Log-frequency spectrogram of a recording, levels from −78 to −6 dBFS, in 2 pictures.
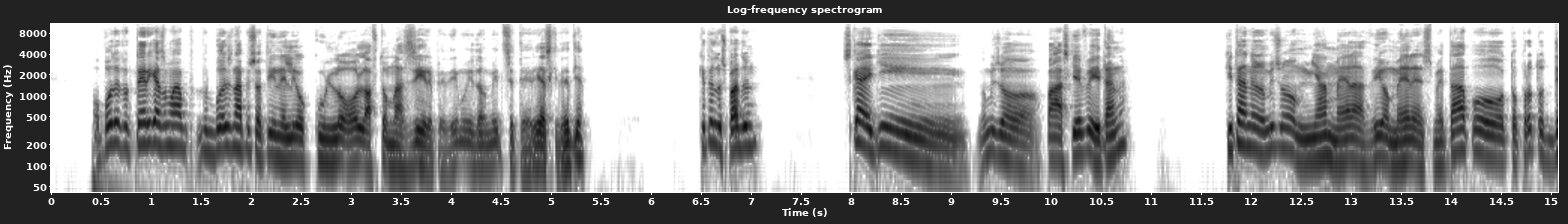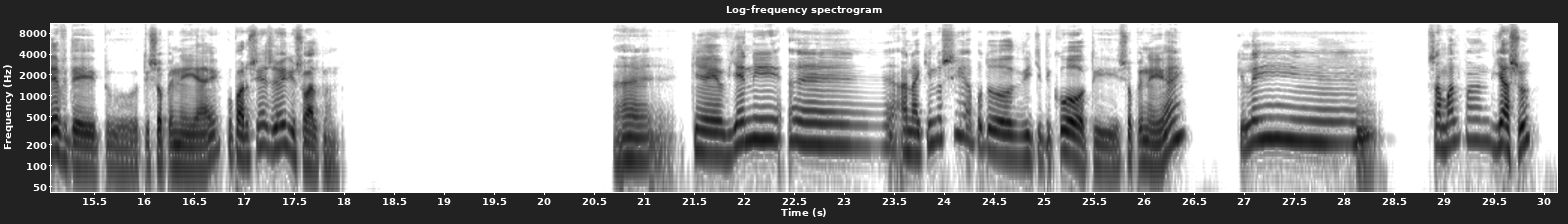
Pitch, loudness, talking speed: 135 Hz, -19 LUFS, 135 wpm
